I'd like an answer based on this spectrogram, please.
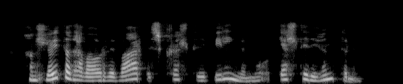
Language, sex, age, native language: Icelandic, female, 30-39, Icelandic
